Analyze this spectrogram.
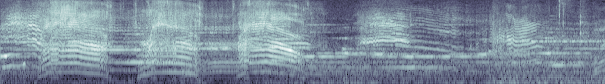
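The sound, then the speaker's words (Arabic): Several cats meowing in a run of loud, drawn-out, wavering calls. The first few meows are strongest, and later, fainter meows overlap one another in a wailing chorus. “لكن دي مش قطة، ده في صوت قطط تانية وتالتة ورابعة.”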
